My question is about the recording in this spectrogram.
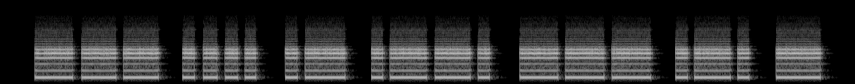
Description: Morse code (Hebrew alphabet), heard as a buzzer, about 12 wpm. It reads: החאפהרת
